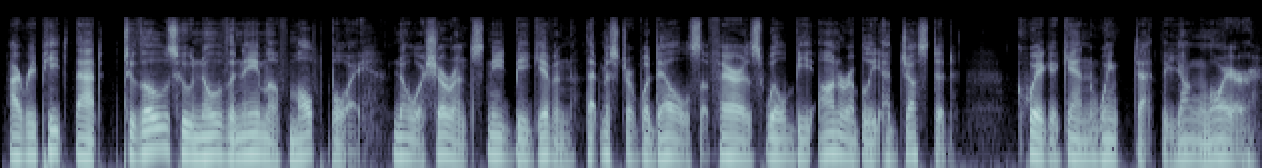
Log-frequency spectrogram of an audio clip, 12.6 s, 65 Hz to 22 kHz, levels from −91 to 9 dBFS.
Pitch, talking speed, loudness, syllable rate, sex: 90 Hz, 145 wpm, -21 LUFS, 4.3 syllables/s, male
